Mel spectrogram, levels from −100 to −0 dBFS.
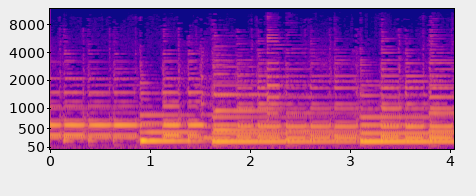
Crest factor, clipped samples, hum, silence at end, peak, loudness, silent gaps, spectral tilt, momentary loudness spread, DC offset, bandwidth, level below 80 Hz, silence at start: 12 dB; under 0.1%; none; 0 s; -12 dBFS; -26 LUFS; none; -8 dB/octave; 6 LU; under 0.1%; 7.4 kHz; -62 dBFS; 0 s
